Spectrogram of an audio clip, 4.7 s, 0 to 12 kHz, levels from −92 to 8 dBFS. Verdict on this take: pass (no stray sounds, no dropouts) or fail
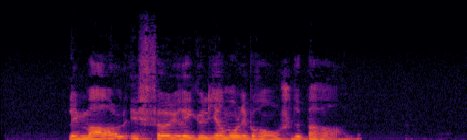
pass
